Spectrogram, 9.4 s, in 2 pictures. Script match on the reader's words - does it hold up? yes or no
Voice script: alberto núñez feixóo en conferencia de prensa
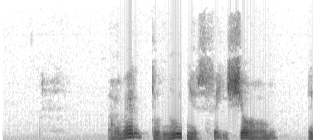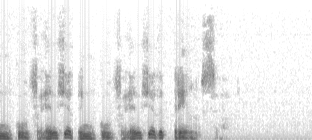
no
